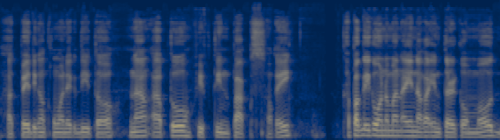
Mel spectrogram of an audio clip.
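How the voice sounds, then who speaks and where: A man giving a casual, conversational product review, talking through each step as he demonstrates. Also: lowish voice. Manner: conversational, narrates actions step by step. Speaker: motorcycle gear reviewer and content creator. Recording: clear background noise, room ambience.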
